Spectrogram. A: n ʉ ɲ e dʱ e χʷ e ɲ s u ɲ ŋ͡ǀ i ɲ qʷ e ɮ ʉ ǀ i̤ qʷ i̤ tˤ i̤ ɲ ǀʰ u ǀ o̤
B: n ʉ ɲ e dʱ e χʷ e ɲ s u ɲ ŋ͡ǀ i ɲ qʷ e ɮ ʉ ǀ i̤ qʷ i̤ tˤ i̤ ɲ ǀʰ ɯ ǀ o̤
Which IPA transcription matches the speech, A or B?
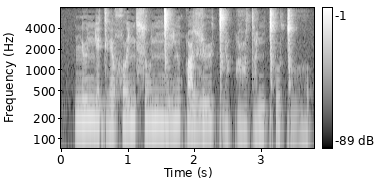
A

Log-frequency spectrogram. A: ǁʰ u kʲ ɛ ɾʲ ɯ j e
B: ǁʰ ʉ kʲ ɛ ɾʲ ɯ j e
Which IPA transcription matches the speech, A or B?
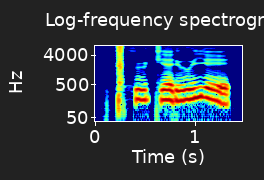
B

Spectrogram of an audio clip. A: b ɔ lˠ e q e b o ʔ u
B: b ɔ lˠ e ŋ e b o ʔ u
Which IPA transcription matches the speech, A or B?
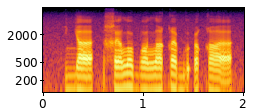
A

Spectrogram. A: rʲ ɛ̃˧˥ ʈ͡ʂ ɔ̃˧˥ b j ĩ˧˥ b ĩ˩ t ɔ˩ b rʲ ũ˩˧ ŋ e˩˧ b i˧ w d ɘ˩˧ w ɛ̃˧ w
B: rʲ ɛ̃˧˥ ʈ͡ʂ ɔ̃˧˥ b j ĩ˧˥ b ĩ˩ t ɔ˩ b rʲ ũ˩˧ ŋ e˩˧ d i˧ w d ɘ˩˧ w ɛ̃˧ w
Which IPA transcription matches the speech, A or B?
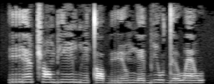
A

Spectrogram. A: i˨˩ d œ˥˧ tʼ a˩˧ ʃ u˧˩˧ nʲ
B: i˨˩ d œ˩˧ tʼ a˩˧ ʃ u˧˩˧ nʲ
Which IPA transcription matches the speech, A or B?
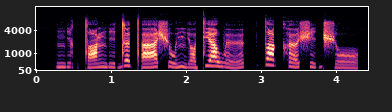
A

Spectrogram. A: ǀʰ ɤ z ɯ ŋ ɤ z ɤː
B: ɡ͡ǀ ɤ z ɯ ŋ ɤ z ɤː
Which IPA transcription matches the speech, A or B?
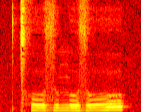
A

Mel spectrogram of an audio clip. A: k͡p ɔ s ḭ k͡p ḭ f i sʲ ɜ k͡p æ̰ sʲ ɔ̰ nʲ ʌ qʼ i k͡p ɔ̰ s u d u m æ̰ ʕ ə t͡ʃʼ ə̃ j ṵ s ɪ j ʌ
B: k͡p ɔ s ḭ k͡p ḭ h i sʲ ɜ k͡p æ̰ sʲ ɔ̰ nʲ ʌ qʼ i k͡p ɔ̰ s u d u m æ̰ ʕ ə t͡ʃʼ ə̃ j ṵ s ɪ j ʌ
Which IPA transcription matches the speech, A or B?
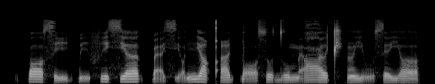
A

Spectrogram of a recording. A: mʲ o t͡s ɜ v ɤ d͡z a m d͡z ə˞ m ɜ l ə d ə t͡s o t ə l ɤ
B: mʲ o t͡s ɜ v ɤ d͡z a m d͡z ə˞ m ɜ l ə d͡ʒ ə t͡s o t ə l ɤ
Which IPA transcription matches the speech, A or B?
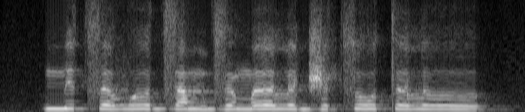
B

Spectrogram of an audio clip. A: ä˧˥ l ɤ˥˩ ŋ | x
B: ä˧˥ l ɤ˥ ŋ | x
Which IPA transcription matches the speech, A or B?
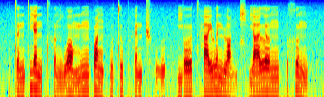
B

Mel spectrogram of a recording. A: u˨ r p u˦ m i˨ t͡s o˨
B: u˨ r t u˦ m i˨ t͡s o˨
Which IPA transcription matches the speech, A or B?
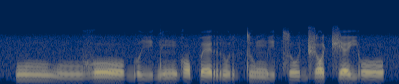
B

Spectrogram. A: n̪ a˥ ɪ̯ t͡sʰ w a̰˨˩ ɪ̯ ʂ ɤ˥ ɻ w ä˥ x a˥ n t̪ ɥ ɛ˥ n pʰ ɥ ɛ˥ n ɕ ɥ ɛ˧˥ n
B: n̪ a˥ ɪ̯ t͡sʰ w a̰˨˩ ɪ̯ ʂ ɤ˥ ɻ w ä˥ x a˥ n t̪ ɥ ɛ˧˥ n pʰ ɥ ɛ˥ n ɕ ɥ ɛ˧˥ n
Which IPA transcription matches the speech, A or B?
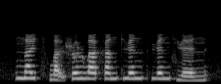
A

